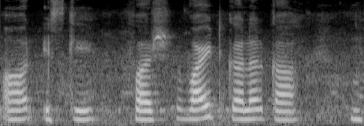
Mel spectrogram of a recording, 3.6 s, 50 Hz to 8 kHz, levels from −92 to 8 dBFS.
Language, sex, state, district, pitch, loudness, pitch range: Hindi, female, Punjab, Fazilka, 215 Hz, -17 LUFS, 210-225 Hz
